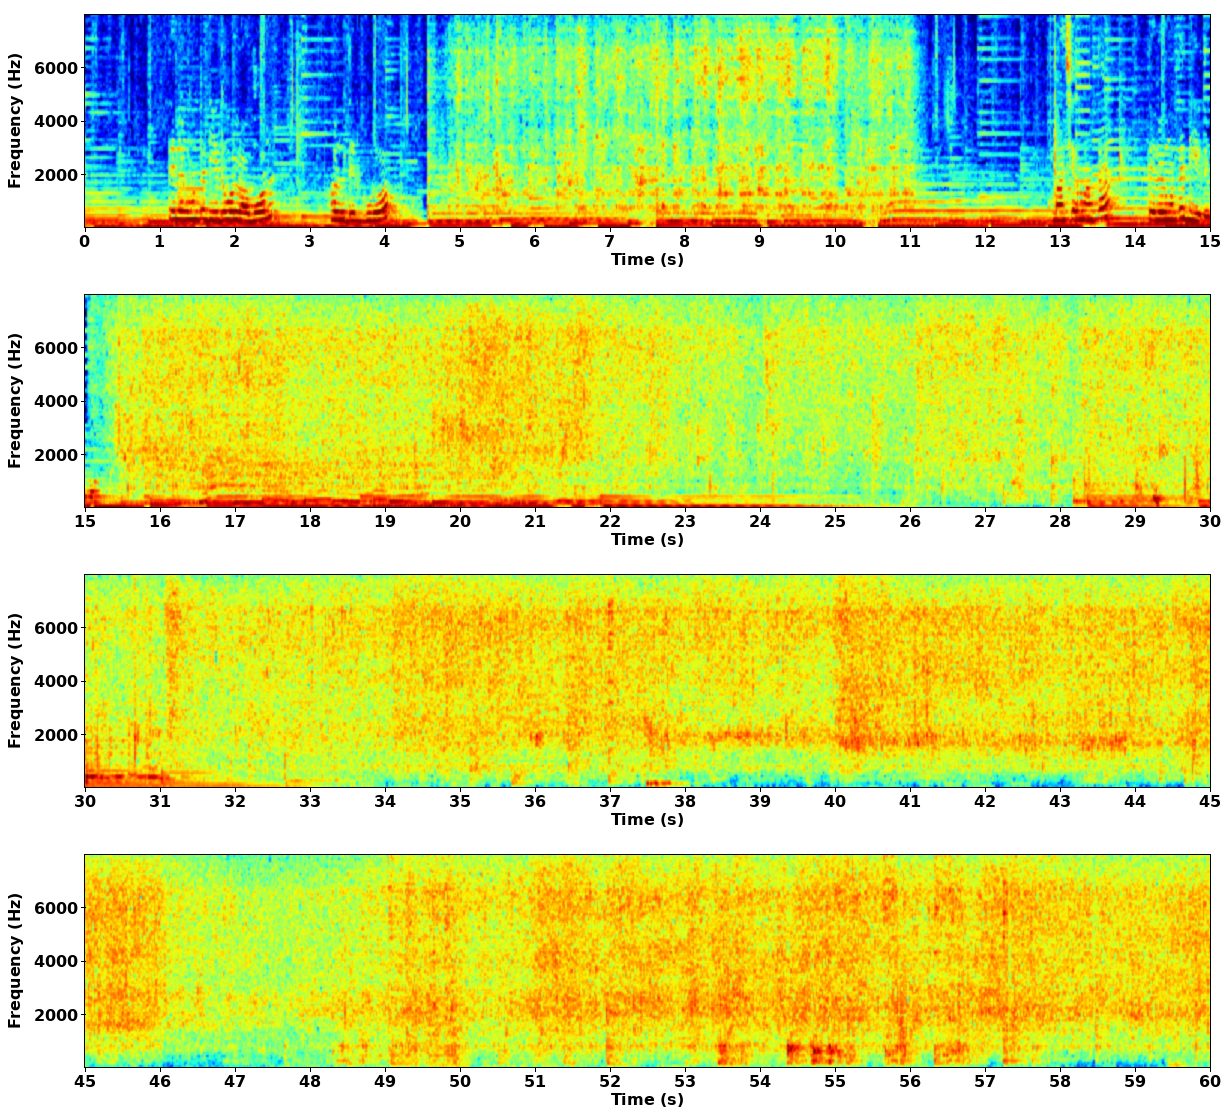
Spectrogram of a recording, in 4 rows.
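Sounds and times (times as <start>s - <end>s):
fish frying in hot oil: 4.6s - 11.2s, 15.2s - 28.2s, 30.8s - 60.0s
metal spatula scraping pan: 4.7s - 11.1s, 48.3s - 51.2s, 53.3s - 57.8s.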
